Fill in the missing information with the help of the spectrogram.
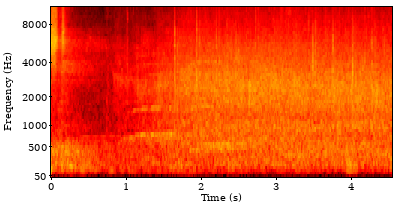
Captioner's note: applause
